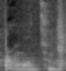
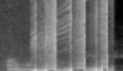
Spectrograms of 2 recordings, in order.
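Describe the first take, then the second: First: Said in the usual way. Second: "I don't want to" wailed much louder and slow; whiny wail. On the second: Pretend. Putting stuff away, loud slow mock whine. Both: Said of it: "I gotta put all this stuff away".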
